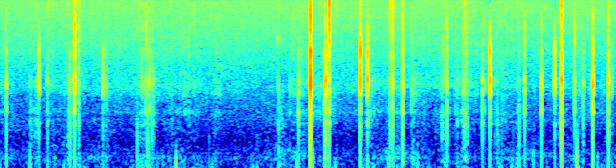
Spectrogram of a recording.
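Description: Long purple nails on both hands tap and scratch the metal mic capsules and top edge of a small Tascam handheld recorder with a hollow black plastic body. Many quick, dry clicks and scratches with almost no ring sit over a low, soft rumble, with bright ticks standing out along the way.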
